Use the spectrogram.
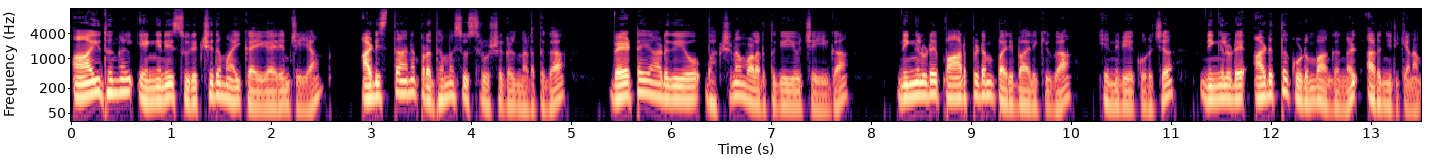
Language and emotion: Malayalam, neutral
